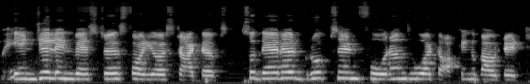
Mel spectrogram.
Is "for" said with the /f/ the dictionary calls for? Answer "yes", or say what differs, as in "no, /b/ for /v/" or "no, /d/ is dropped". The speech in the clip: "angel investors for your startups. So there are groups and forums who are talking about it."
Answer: yes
